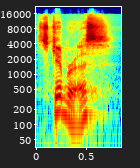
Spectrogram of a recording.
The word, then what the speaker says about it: Sciberras: the chairman of the IFBF, and I'm here with Daniel Skiibbrus.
